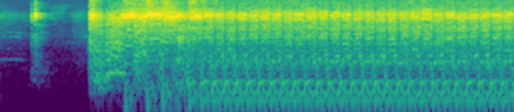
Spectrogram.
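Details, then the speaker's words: Craftsman engine, warm, recently filled with oil and smoking: catches after short crank, runs with uneven lumpy beat about three pulses a second, never settles, then dies; rough running and stalling at idle. "Yep, there it goes. Just died. This thing's warm. And it's just dying."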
